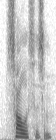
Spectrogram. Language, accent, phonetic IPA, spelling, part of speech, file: English, US, [ˈsoʊlɨsɪzəm], solecism, noun, En-us-solecism.ogg
- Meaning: 1. An error or improper usage 2. An error or improper usage.: An error in the use of language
